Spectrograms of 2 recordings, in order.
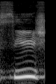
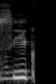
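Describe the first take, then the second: First: The word ends with an 'sh' sound. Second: The word ends with a 'kh' sound. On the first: "लिखा तो स्पष्ट रूप से श ही है" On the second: "श को ख उच्चारित किया जाता है"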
